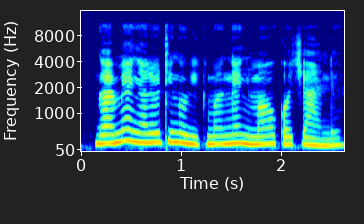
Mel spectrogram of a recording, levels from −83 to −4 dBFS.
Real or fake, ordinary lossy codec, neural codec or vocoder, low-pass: real; none; none; 10.8 kHz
